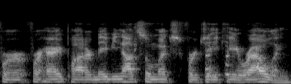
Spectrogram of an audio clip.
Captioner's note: laughing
